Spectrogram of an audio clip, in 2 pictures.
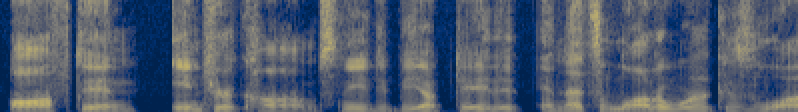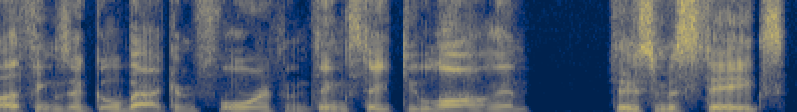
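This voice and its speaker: A man's voice: lowish voice, darkish tone, no echo, clean studio sound. A man presenting a casual product demo in a plain-spoken, explanatory, conversational way.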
